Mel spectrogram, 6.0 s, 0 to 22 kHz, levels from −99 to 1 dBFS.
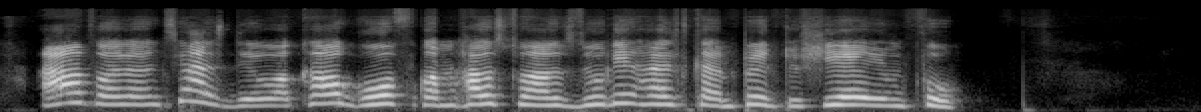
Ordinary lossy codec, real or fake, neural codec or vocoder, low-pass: Opus, 24 kbps; fake; codec, 32 kHz, 1.9 kbps, SNAC; 14.4 kHz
